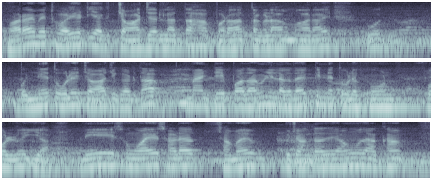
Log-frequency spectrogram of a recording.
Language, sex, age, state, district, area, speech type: Dogri, male, 18-30, Jammu and Kashmir, Udhampur, rural, spontaneous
